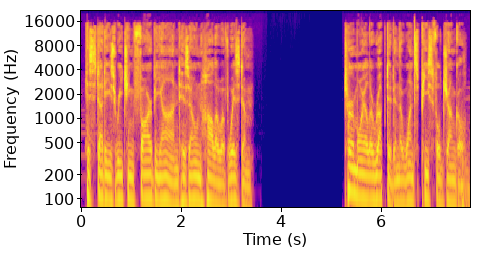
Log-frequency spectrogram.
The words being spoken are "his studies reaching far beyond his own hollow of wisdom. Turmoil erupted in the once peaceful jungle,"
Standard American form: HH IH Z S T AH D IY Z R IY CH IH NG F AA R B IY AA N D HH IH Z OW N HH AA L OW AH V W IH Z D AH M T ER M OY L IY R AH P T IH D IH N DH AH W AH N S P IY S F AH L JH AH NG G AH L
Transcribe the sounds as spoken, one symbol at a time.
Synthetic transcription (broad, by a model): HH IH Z S T AH D IY Z R IY CH IH NG F AA R B IY AA N D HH IH Z OW N HH AA L OW AH V W IH Z D AH M T ER M OY L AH R AH P T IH D IH N DH AH W AH N S P IY S F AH L JH AH NG G L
